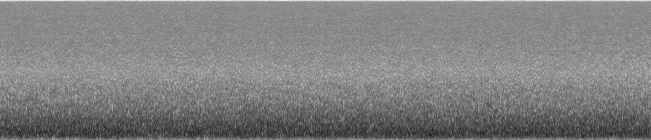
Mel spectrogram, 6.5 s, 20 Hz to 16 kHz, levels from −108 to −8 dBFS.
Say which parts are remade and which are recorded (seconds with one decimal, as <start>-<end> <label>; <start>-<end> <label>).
0.0-1.6 remade; 1.6-2.2 recorded; 2.2-6.1 remade; 6.1-6.5 recorded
